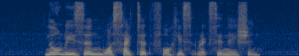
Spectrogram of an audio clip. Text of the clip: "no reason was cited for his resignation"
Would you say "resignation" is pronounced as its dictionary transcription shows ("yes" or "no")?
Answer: no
